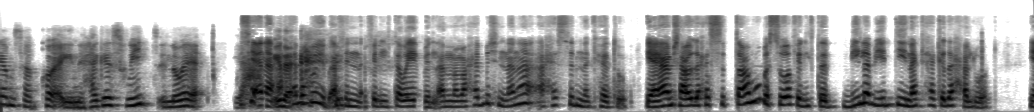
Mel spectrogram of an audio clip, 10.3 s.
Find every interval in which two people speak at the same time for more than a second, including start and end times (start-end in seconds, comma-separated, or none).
none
